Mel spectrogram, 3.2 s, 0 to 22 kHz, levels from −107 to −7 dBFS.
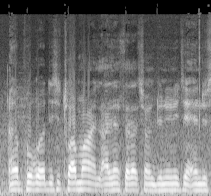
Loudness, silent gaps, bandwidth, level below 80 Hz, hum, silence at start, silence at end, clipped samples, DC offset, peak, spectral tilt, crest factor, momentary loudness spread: -13 LUFS; none; 14 kHz; -34 dBFS; none; 0 s; 0 s; under 0.1%; under 0.1%; 0 dBFS; -8 dB/octave; 12 dB; 3 LU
